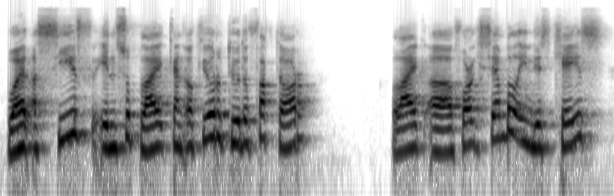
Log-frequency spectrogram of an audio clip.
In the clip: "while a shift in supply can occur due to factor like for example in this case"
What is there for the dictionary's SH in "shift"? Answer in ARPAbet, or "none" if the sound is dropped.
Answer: S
